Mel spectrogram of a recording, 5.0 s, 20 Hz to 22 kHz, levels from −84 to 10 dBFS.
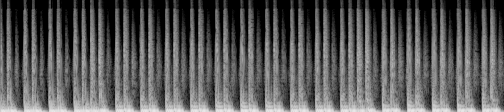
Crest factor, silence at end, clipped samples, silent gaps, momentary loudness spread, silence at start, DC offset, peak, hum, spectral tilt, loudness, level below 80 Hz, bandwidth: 6 dB; 0 s; 9%; none; 2 LU; 0 s; 8%; 0 dBFS; none; -4 dB/octave; -8 LUFS; -6 dBFS; 17.5 kHz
